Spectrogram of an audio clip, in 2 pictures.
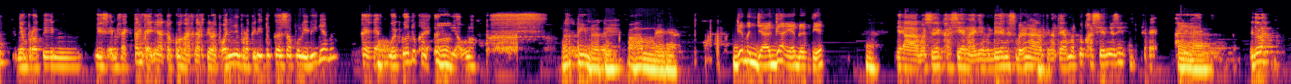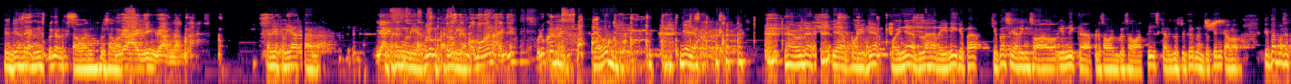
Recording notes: Jadi mohon maaf kalo audio di episode ini kurang oke. This episode recorded via Zoom.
